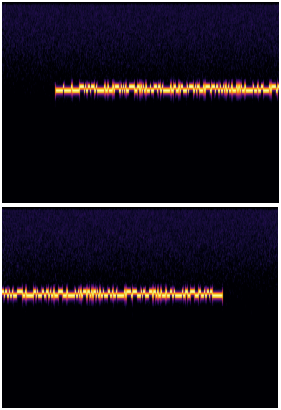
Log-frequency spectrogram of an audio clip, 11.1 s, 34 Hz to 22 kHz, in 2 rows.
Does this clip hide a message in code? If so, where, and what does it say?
Yes: RTTY (45.45 baud, 170 Hz shift) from 1.1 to 10.0 s, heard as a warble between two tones, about 1360 Hz centre. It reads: 36541 WBEBE J6QVE 5GI9J D0EOB 7WOCL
